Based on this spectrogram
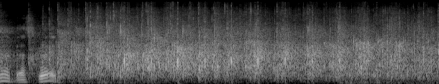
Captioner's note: crowd applauding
